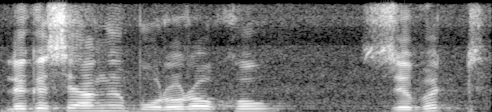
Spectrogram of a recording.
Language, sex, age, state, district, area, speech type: Bodo, male, 45-60, Assam, Kokrajhar, rural, spontaneous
